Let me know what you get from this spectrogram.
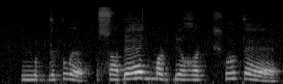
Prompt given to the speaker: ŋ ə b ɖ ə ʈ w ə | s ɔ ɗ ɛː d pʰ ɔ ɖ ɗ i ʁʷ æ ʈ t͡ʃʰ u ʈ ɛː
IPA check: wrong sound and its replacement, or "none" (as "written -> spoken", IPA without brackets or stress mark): pʰ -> m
